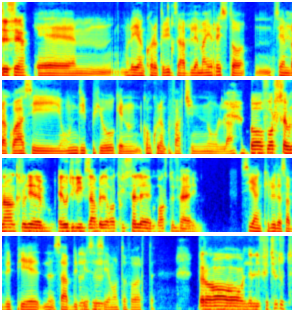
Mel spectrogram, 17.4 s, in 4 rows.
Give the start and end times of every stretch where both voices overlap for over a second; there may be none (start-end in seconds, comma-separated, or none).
none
